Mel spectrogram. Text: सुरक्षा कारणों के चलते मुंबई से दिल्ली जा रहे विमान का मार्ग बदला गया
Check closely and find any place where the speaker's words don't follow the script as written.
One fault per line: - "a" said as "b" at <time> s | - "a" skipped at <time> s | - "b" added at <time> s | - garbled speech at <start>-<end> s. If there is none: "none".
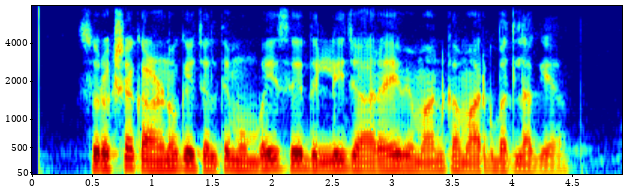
none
